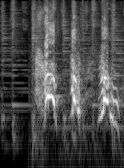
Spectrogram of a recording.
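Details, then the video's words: Dog barking at its owner or someone else, a behaviour being corrected in training: three short, sharp barks about half a second apart, each harsh and mid-pitched, over a faint steady hum. "so you have a dog that is barking at you or someone else all you have to do is sometimes just move into their space assert yourself and cut"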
